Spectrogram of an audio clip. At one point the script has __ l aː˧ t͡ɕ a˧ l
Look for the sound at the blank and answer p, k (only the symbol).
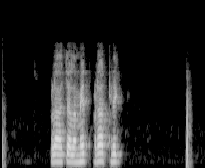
p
